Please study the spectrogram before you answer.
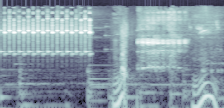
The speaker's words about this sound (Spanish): Eres mía, le dijo a la oveja. Sí, respondió ella. Supongo que lo soy.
